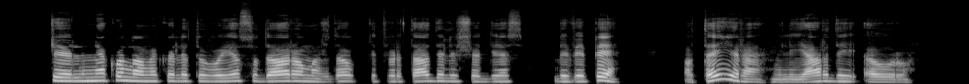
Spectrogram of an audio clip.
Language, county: Lithuanian, Klaipėda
